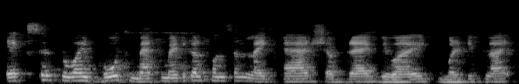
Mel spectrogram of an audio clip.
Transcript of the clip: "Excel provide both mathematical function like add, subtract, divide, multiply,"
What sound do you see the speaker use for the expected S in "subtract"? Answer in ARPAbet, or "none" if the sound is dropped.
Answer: SH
